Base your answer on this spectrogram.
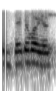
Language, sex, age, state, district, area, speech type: Marathi, female, 18-30, Maharashtra, Kolhapur, urban, conversation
